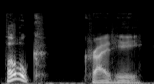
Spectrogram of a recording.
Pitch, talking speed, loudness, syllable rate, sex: 115 Hz, 115 wpm, -19 LUFS, 2.8 syllables/s, male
